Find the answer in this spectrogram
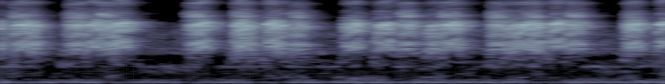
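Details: Sooty-headed bulbul giving noisy, harsh chattering calls at night while people sleep: rasping broadband bursts in quick runs, several per second, with short pauses between runs and a faint steady low hum underneath.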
